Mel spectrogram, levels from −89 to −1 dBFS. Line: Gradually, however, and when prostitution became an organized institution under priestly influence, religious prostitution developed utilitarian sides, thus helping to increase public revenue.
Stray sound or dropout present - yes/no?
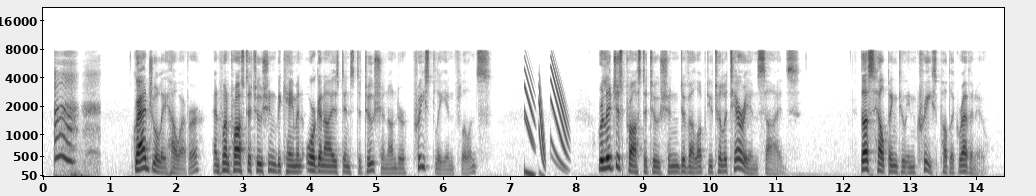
yes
